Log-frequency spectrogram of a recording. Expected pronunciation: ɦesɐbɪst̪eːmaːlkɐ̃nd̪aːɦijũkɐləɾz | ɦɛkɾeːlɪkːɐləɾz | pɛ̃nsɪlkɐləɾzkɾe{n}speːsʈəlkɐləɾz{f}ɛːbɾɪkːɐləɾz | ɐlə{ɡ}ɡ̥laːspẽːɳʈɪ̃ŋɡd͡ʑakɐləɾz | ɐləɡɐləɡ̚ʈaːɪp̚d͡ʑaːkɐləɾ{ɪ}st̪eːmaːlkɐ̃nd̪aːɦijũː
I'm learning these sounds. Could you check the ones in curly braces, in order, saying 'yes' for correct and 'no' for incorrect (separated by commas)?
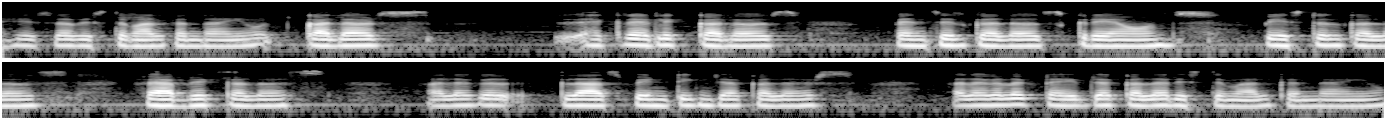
yes, yes, yes, yes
